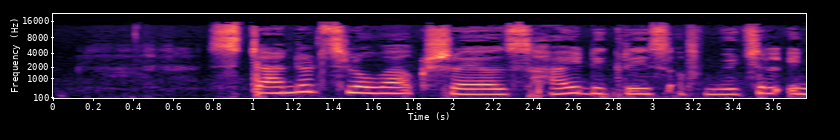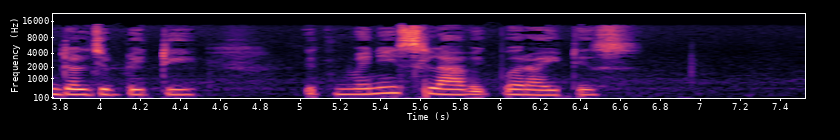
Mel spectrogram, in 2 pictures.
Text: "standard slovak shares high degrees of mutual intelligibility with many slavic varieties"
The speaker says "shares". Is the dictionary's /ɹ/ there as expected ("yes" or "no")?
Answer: no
